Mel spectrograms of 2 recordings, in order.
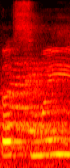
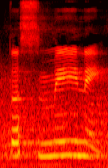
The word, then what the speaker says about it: तस्मै: उच्चारणामध्ये कृष्ण ऐकू आल परत तस्मै आहे तस्मेने एक एक काय म्हणायचं एक मात्रा नाही दोन मात्रे आहेत तस्मै म्हणजे कोणतरी शुद्ध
